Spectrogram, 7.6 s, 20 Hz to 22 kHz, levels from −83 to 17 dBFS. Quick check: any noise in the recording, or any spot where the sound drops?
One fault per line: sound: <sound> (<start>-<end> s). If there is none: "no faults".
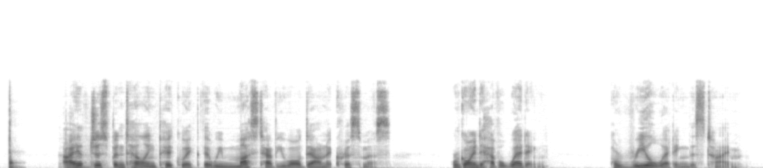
sound: tap (0.1-0.3 s)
